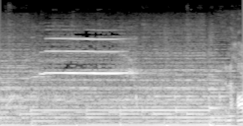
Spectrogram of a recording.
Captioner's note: elk call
